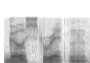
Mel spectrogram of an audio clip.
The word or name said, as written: ghostwritten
